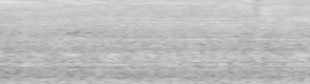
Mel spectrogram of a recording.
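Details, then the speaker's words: Petrol engine at idle after recent engine work; steady loud airy hiss from a disconnected vacuum line for the interior heating control, stopped once reconnected. "off hey there we go now that took away my hissing well that sounds better"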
